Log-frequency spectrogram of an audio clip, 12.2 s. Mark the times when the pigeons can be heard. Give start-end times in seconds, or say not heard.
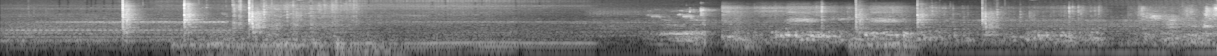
6.4-12.1.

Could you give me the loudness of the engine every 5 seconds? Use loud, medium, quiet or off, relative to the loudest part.
loud, medium, medium.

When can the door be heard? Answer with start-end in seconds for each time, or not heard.
1.7-4.0, 8.4-9.2.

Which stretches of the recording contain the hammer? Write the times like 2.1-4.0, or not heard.
1.2-3.0, 8.6-10.3.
